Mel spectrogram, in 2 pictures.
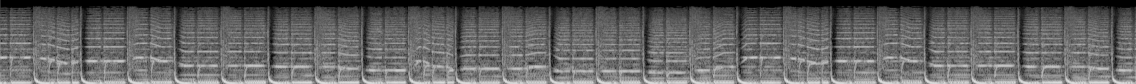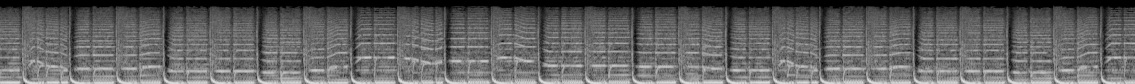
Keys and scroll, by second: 12.6 ctrl+t, 17.7 Return, 20.9 ctrl+t.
